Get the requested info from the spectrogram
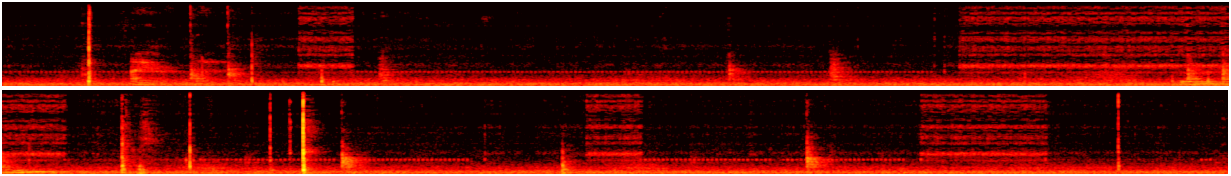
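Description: Faint audiometer test tones leaking from headphones, switched on and off in separate presentations of about half a second to two and a half seconds. Sharp clicks from handling of the equipment, the loudest about two-thirds of the way in.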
